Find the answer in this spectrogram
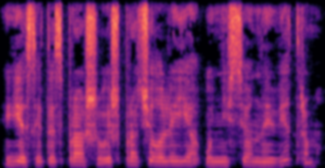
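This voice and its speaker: A composed male mentor, as a woman reader puts him on, talking in an even, quiet and measured way. His voice sits a touch lower than the narrator's, dry and close, as in an audiobook recorded in a treated booth. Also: dry recording. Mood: calm. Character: calm grown man, a time-travelling mentor. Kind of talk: audiobook character voice.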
